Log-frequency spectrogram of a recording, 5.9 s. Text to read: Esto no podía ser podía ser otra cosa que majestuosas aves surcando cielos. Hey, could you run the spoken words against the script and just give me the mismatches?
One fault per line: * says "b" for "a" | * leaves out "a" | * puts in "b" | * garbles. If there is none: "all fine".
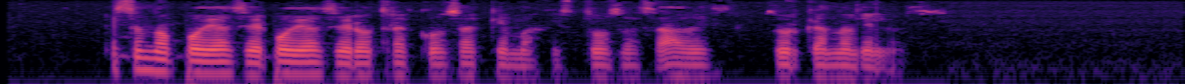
all fine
